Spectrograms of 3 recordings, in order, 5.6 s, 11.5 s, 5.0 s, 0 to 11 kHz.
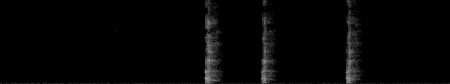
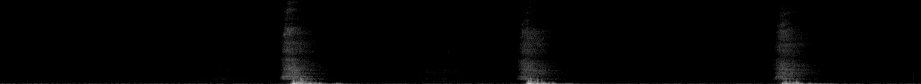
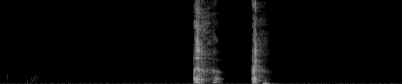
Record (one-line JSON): {"three_cough_length": "5.6 s", "three_cough_amplitude": 5081, "three_cough_signal_mean_std_ratio": 0.22, "exhalation_length": "11.5 s", "exhalation_amplitude": 5323, "exhalation_signal_mean_std_ratio": 0.24, "cough_length": "5.0 s", "cough_amplitude": 8661, "cough_signal_mean_std_ratio": 0.22, "survey_phase": "alpha (2021-03-01 to 2021-08-12)", "age": "45-64", "gender": "Female", "wearing_mask": "No", "symptom_none": true, "smoker_status": "Ex-smoker", "respiratory_condition_asthma": true, "respiratory_condition_other": false, "recruitment_source": "REACT", "submission_delay": "2 days", "covid_test_result": "Negative", "covid_test_method": "RT-qPCR"}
